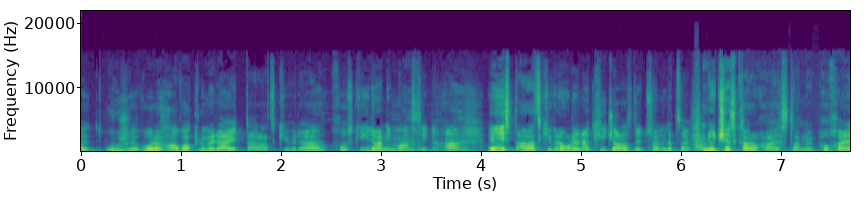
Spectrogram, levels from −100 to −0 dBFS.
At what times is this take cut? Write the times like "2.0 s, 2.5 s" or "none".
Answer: 6.2 s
